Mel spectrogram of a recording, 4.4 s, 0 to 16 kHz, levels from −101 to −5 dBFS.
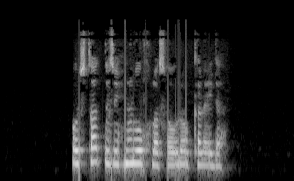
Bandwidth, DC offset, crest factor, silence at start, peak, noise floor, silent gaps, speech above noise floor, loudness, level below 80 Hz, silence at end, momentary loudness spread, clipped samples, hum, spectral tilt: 9.6 kHz; under 0.1%; 18 dB; 1.1 s; -10 dBFS; under -90 dBFS; none; over 64 dB; -27 LUFS; -68 dBFS; 1.05 s; 7 LU; under 0.1%; none; -3.5 dB/octave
